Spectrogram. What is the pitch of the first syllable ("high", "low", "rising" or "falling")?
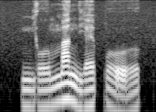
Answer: rising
